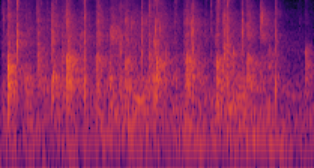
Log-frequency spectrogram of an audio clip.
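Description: Audience at a general meeting clapping, with distinct hand claps in an uneven rhythm, fairly close and moderately loud, with no talk over them.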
